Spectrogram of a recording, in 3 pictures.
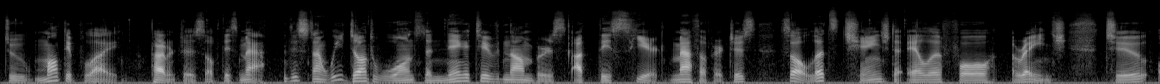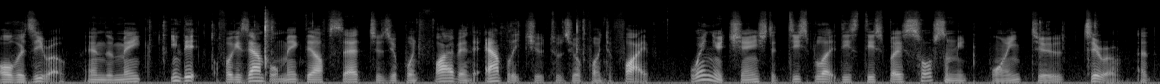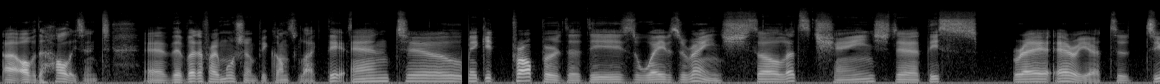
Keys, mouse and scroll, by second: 1.2 click, 2.0 click, 8.7 click, 9.1 click, 11.0 drag, 13.2 KP_0, 13.9 KP_5, 14.4 Return, 15.9 drag, 16.7 Down, 17.0 KP_1, 17.5 Return, 20.6-21.0 drag, 22.6 Return, 29.0 click, 30.6 click, 31.2 click, 31.8-32.3 scroll up 2.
